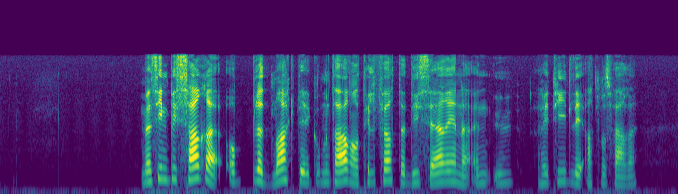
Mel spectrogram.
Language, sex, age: Norwegian, male, 17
